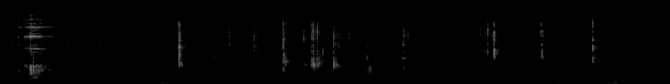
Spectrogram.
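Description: Crisp pani puri shells crunching as they are bitten and chewed: scattered short crackles. About a third of a second in, a metal spoon clinks against the glass bowl of pani.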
